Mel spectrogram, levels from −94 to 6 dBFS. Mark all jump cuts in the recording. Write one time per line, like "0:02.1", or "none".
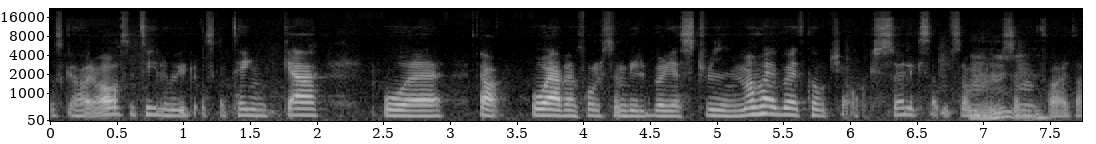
0:03.1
